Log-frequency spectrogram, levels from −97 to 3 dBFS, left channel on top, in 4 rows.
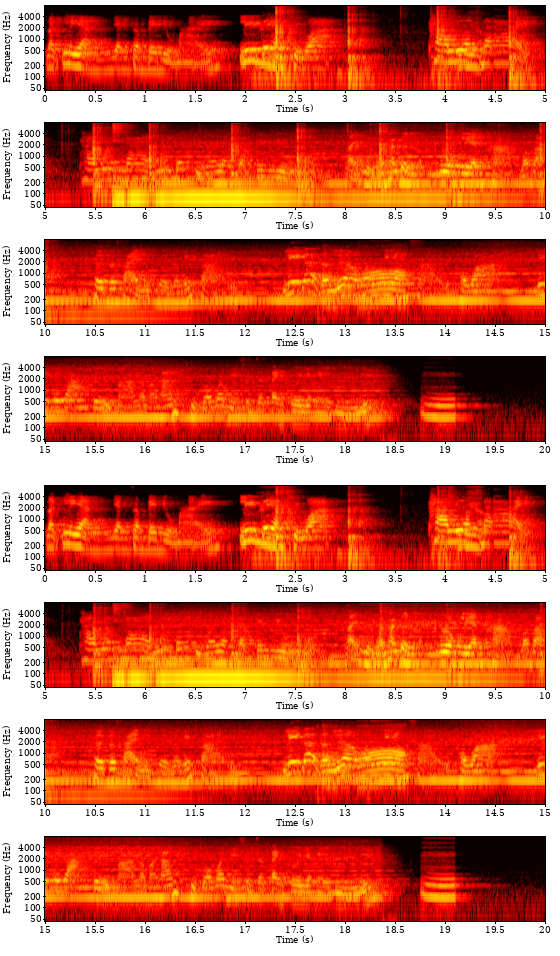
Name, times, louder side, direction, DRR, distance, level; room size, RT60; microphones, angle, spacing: voice 1, 0.0-2.9 3.8-4.9 5.3-7.7 8.0-10.0 10.5-11.9 12.4-14.5 14.9-18.3, right 2 dB, 30° right, 0.9 m, -37 dB
sound 1, 2.0-4.3 4.6-10.6, left 2 dB, 75° left, 4.1 m, -43 dB
sound 2, 5.7-10.9, right 1 dB, 40° left, 5.4 m, -37 dB
sound 3, 5.7-18.4, equal, 85° right, 2.2 m, -41 dB
voice 2, 8.1-8.8 12.8-13.6 18.8-19.1, right 3 dB, 45° right, 0.6 m, -36 dB
28.5 x 12.0 x 3.0 m
head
